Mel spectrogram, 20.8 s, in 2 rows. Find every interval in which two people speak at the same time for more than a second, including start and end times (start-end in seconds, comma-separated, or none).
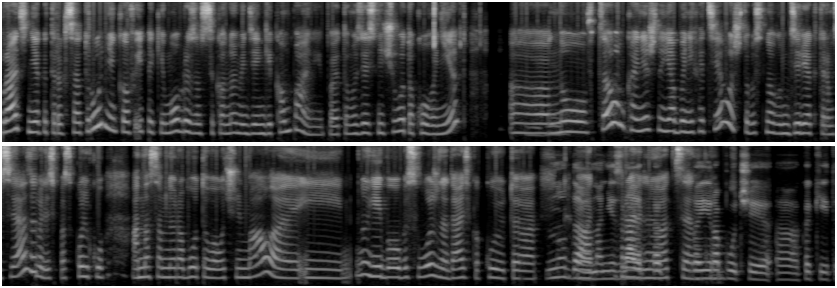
17.6-19.5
